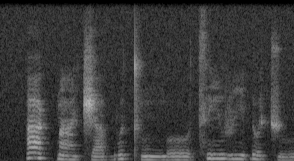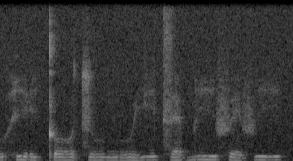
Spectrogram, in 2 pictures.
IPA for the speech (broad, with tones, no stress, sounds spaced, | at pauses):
a˦ k͡p ã˨ t͡ʃ a˨ b ʊ˦ tʰ ũ˨ ŋ oː˨ t͡s ĩ˦ v i˦ ɗ ʊ˦ t͡ʃ uː˨ h i˦˨ ɾ i˦ kʼ oː˨ t͡s uː˨ ŋ uː˨ j i˦ t͡s ɛ˨ b iː˦ f e˨ f i˦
